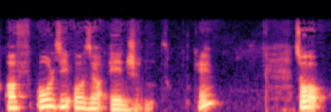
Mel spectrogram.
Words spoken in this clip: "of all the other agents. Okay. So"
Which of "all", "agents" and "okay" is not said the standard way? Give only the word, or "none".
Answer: agents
